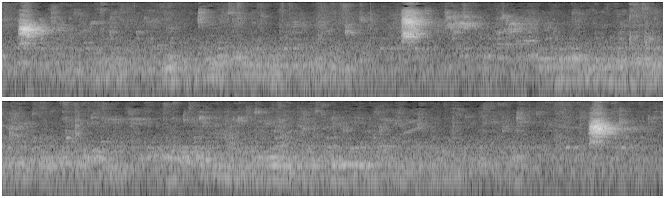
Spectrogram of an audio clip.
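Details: Jungle babblers (Argya striata) keep up a harsh, nasal chattering throughout, broken by three loud, rasping squawks near the start, middle and end.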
